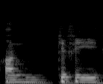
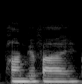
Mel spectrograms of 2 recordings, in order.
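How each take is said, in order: First: "Pongify" ending in "fee", rhyming with see; alternative pronunciation. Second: "Pongify" ending in "fy", rhyming with eye; alternative pronunciation. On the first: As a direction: say "Pongify" as PON-ghih-fee. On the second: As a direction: say "Pongify" as PON-guh-fye. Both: Shown as a demonstration. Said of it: "not sure how to pronounce it".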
